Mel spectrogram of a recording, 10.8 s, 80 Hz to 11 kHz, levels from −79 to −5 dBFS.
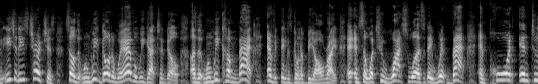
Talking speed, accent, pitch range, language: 240 wpm, American, 165-230 Hz, English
